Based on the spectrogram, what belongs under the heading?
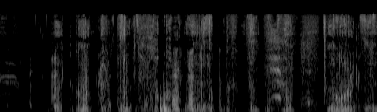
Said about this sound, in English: But no, apparently they are small dwarf pigs that people like to keep as pets.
